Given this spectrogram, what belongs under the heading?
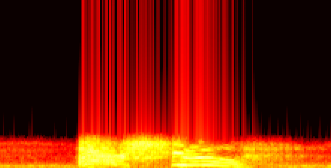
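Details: Person sneezing repeatedly for over four minutes from something in the nose: a single forceful sneeze with a sharp burst of breath and a brief voiced cry after it.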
